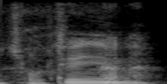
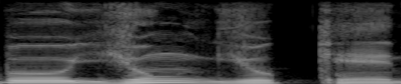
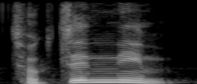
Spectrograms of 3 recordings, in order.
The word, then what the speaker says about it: 적재: 제가 이제 가서 제 이름을 적재로 소개하고 성이 정이라고 하니까 그 J 발음을 묵음하더라고요.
